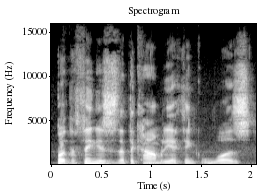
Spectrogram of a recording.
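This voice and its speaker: A man's voice: medium pitch, quick pace, pushed and bright. A young man co-hosting a horror movie review, chatting casually with a lot of ums and restarts. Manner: hesitant, many ums and restarts.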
